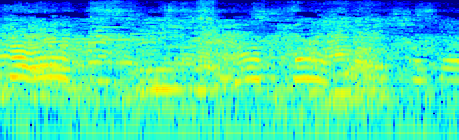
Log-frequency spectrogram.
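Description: Overlapping voices of press photographers calling out and chattering, with a crowd babble behind; no single clear word.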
